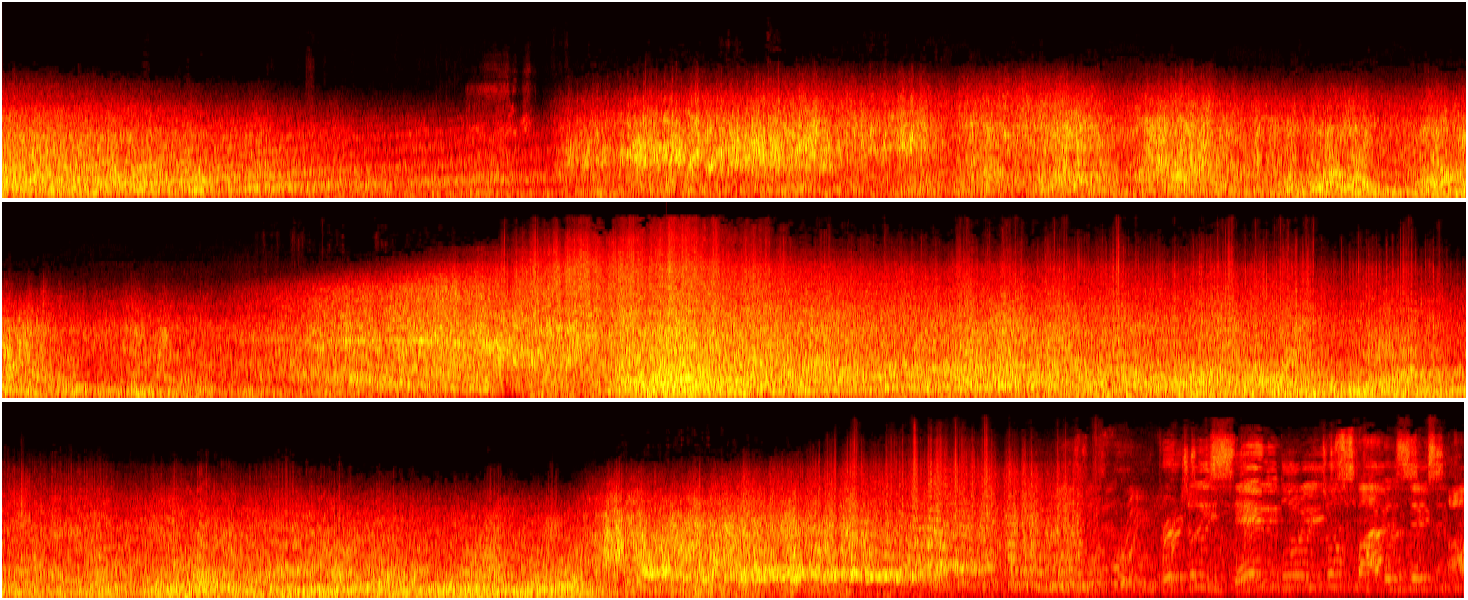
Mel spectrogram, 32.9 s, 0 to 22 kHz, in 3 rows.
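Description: Blue Angels F/A-18 Super Hornet jets flying low overhead in formation. Their engine noise swells and fades with sweeping rises and falls in pitch as the jets pass, loudest about halfway through.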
